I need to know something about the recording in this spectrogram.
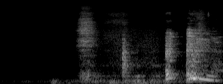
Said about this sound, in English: I need to blow my nose.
